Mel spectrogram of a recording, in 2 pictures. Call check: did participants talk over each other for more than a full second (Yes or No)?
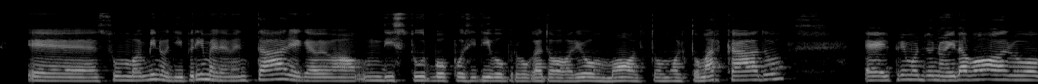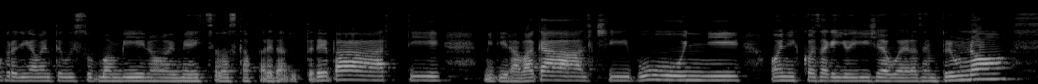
No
